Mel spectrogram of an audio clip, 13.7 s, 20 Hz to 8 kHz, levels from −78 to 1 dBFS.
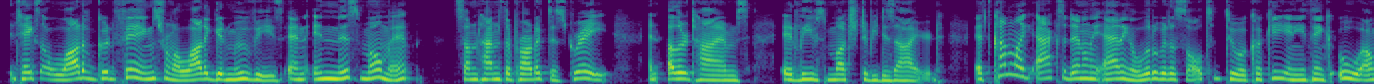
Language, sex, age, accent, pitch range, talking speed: English, female, 20-39, American, 175-225 Hz, 220 wpm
